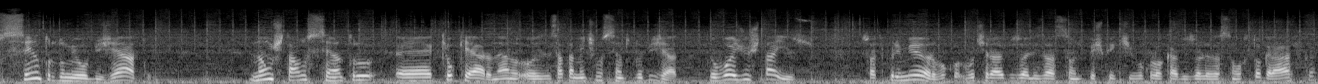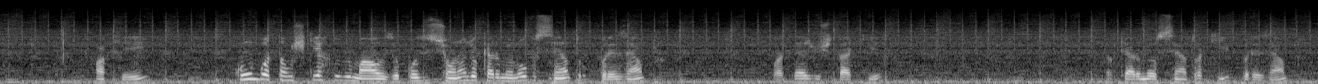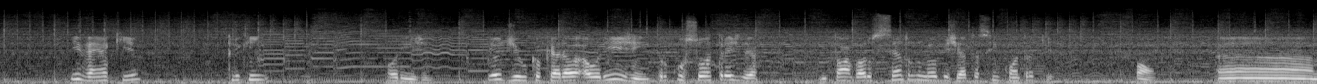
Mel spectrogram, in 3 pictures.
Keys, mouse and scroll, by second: 1.0 click, 10.5 click, 14.2 click, 16.8 click, 17.5 click, 18.4 click, 19.2 click, 22.0 g, 24.3 click, 26.0 click, 27.3 click, 31.2 click, 35.0 click.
